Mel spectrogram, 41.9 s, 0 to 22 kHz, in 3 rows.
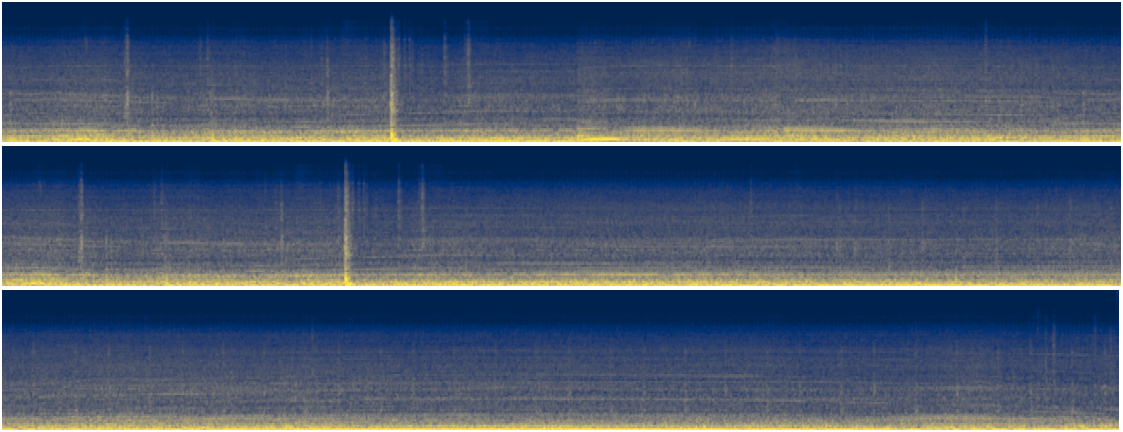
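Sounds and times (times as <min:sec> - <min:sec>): tractor diesel engine under load: 0:00.0 - 0:41.9.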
